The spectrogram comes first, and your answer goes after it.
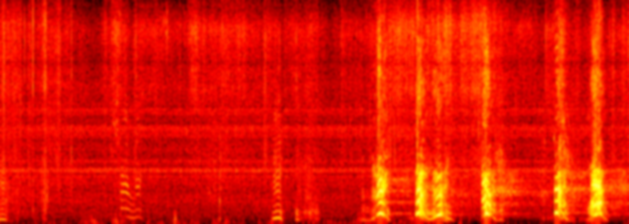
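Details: Four-month-old Bracco Italiano puppy whimpers with soft, wavering whines, then breaks into a run of sharp, loud barks in uneven pairs during the second half.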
